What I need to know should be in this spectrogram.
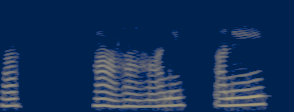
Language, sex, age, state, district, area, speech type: Goan Konkani, female, 45-60, Goa, Murmgao, rural, conversation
